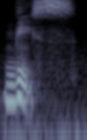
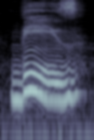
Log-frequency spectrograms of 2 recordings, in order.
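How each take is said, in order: First: The final consonant is a hissing voiceless S. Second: The final consonant is a buzzing voiced Z. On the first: The speaker calls it wrong. "I'm hearing this" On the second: The speaker calls it right. "instead of saying these"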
